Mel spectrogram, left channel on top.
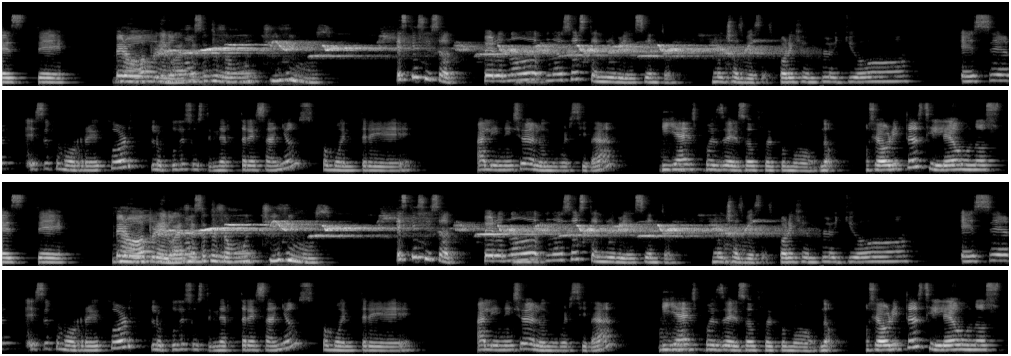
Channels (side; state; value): both; normal; correlation 0.27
